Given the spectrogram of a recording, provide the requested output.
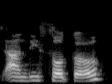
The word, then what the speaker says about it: Andi: Andy all right uh my name is andyo that that's the real you know the correct pronunciation in Spanish I'm from Panama and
